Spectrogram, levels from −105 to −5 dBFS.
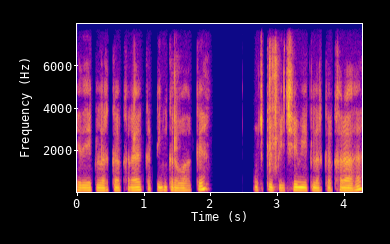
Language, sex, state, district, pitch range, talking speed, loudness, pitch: Hindi, male, Bihar, Muzaffarpur, 115-125 Hz, 210 wpm, -19 LUFS, 115 Hz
